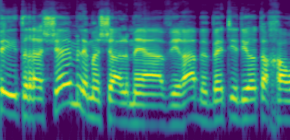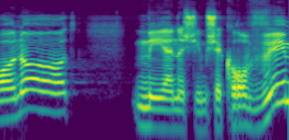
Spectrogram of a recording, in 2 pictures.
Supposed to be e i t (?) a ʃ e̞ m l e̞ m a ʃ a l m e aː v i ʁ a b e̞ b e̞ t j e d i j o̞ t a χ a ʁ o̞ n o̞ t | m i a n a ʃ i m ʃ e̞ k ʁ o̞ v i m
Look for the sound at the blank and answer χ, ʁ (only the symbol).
ʁ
